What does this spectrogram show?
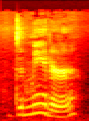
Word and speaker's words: Demeter: for the day so demeter which is pronounced how i said it is a greek goddess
